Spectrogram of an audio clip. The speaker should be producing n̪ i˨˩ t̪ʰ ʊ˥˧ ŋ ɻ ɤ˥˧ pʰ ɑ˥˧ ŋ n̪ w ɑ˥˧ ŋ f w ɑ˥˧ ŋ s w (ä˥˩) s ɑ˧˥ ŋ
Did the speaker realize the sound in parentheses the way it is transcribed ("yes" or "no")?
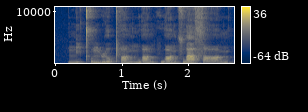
yes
